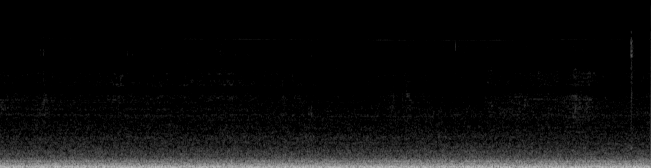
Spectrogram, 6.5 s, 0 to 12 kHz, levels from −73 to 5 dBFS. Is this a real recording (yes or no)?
yes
